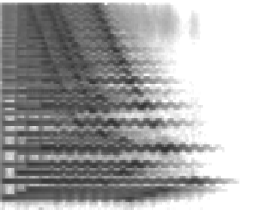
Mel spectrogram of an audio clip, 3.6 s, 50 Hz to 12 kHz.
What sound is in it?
lyckad bana v2
2, fanafare, polysix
